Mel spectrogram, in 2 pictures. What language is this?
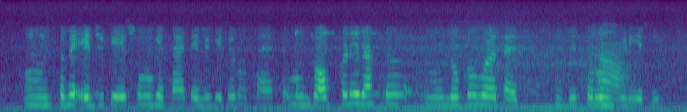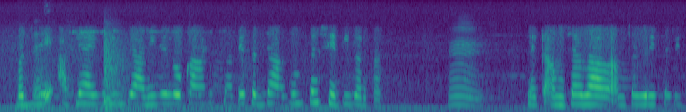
Marathi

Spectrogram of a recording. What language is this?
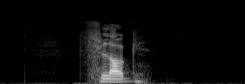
Norwegian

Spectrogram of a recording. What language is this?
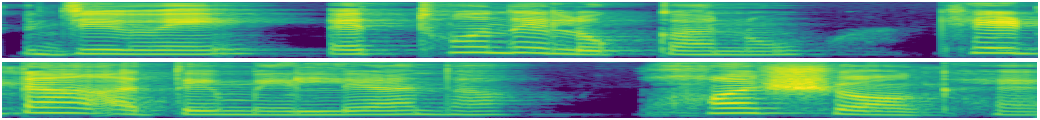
Punjabi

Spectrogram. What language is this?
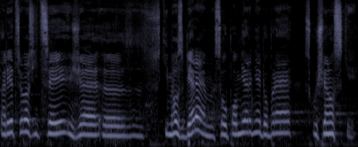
Czech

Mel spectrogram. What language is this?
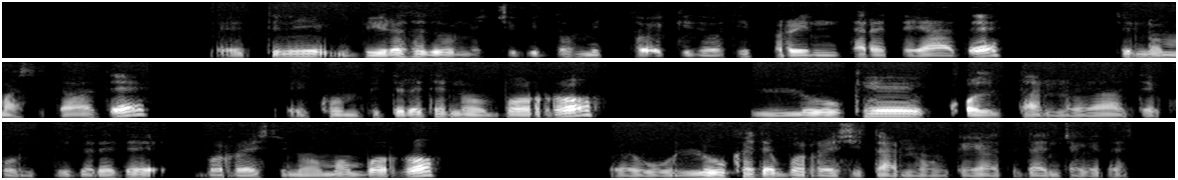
Sidamo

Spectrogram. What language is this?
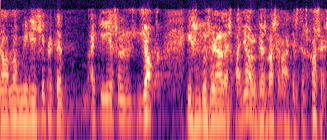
Catalan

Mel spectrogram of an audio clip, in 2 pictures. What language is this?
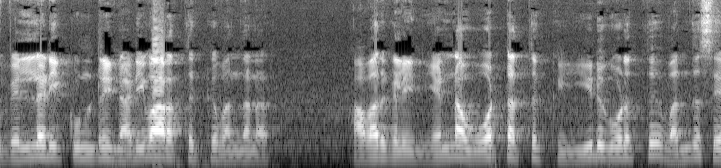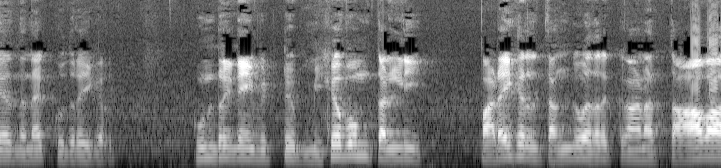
Tamil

